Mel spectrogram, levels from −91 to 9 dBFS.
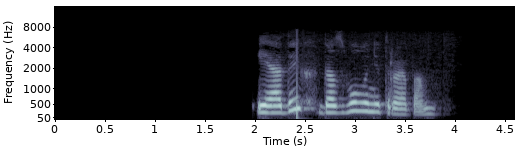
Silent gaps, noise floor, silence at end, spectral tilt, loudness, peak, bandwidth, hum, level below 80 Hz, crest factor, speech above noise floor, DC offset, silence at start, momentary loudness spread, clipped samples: none; under -90 dBFS; 0.8 s; -8 dB/octave; -20 LUFS; -6 dBFS; 6.2 kHz; none; -60 dBFS; 18 dB; over 71 dB; under 0.1%; 2.05 s; 15 LU; under 0.1%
